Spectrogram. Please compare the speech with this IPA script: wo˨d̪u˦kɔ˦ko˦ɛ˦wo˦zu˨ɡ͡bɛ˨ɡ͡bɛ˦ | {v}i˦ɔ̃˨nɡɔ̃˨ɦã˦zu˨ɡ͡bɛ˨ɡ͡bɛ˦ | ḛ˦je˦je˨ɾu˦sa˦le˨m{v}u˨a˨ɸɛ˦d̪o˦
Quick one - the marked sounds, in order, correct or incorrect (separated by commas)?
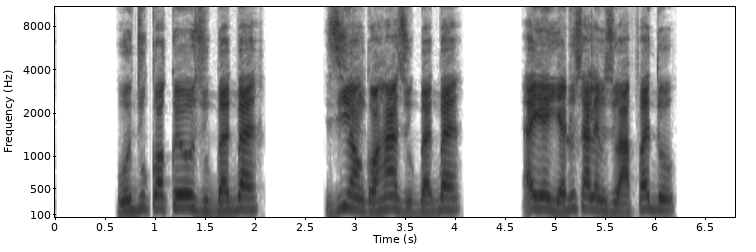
incorrect, incorrect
